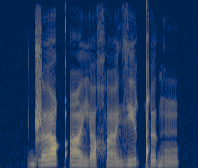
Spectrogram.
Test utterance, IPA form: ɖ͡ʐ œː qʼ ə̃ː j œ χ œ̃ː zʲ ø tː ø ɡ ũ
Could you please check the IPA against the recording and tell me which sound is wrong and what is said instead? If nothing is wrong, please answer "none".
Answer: tː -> ǃ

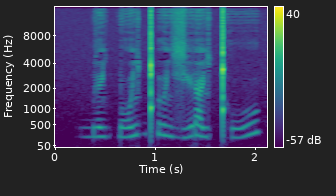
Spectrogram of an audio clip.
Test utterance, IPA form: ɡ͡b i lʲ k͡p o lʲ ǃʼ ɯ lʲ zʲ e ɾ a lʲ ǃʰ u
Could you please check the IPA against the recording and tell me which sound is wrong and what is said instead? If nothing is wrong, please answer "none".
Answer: i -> e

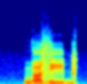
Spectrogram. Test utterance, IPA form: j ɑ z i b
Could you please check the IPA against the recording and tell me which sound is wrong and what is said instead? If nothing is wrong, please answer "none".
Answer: j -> w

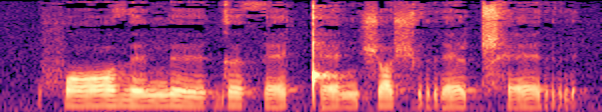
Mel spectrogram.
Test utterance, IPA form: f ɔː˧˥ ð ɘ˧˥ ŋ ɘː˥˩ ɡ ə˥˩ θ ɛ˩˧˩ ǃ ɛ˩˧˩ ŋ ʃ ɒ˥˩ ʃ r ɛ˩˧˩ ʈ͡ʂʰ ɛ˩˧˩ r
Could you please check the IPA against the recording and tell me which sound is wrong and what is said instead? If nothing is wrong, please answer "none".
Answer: none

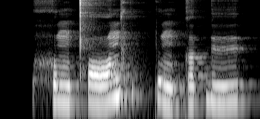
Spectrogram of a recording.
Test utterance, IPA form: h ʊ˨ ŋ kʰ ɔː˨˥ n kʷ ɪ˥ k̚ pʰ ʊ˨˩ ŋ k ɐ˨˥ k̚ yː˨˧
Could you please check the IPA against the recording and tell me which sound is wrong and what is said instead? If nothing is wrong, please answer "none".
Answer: pʰ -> p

